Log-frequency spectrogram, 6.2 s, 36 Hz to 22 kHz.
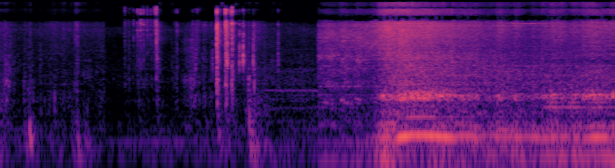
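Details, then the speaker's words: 20-year-old BMW 545i V8 manual, just after a minor service (spark plugs), starts after handling noises and settles into a steady, even, deep smooth idle; running beautifully. "Okay, that's phase one complete with the 545. The engine is serviced and it's running beautifully."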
